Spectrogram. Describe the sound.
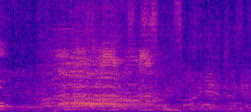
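A crowd of many voices, the drunk people in the audience, shouts "oh!" back together in unison in call-and-response, the noisy cheer swelling to a peak and then trailing off into scattered chatter.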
